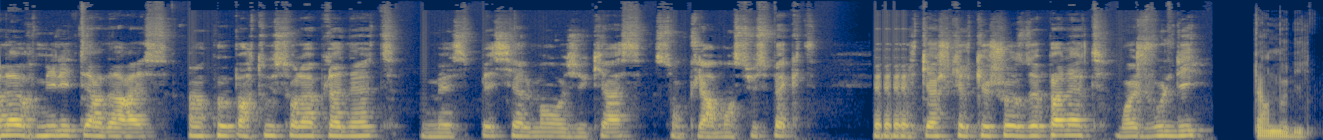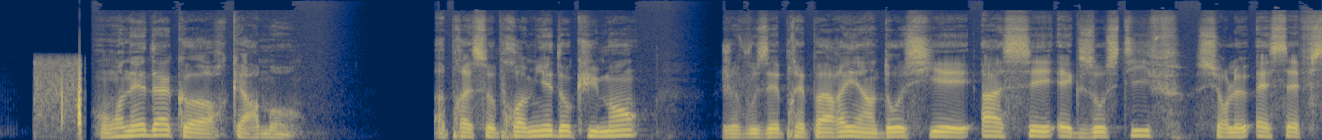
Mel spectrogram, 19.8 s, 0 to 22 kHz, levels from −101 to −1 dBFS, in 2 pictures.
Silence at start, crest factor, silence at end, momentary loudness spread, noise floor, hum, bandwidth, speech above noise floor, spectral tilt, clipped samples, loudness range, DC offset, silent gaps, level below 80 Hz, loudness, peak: 0 s; 22 dB; 0 s; 10 LU; -70 dBFS; none; over 20 kHz; 47 dB; -3.5 dB/octave; under 0.1%; 4 LU; under 0.1%; 9.13-9.40 s, 12.90-13.17 s; -54 dBFS; -22 LUFS; 0 dBFS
